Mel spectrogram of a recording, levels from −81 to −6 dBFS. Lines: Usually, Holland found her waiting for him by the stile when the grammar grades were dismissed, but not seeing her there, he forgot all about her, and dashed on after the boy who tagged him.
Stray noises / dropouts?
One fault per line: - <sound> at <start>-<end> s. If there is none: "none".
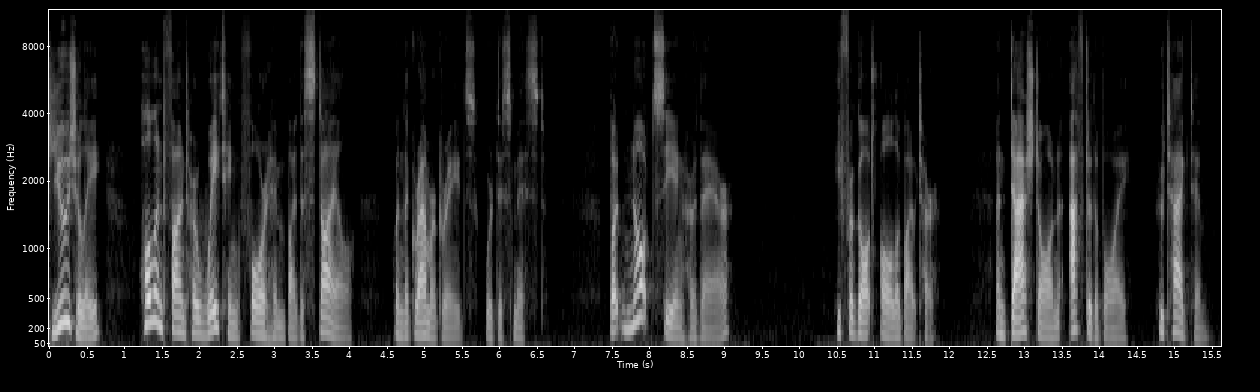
none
